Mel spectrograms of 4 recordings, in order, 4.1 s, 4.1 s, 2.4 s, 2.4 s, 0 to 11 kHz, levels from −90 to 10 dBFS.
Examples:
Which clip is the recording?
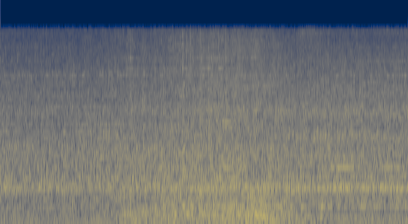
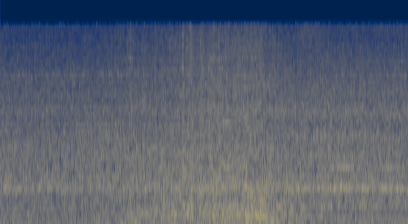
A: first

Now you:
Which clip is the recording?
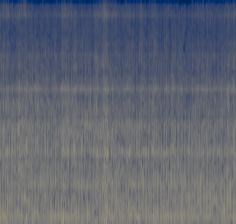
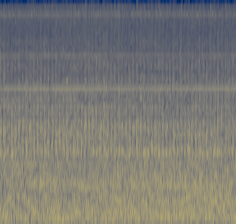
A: second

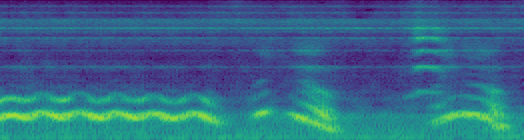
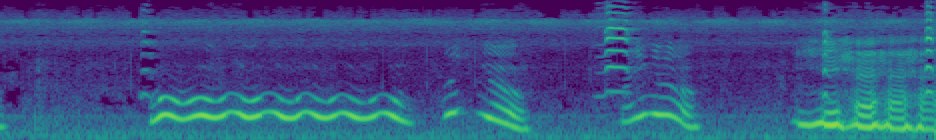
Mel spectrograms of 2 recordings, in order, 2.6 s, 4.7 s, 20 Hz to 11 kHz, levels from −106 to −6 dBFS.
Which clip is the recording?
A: second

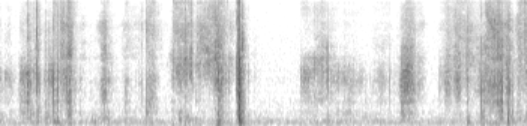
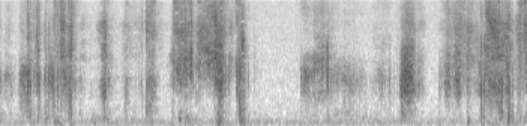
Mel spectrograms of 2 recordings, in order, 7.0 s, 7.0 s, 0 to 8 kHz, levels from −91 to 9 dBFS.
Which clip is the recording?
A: second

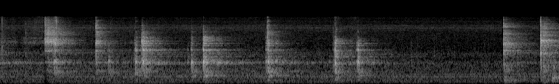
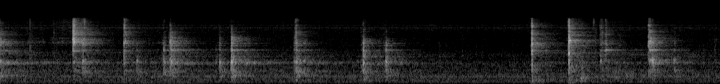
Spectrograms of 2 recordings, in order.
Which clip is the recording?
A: first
